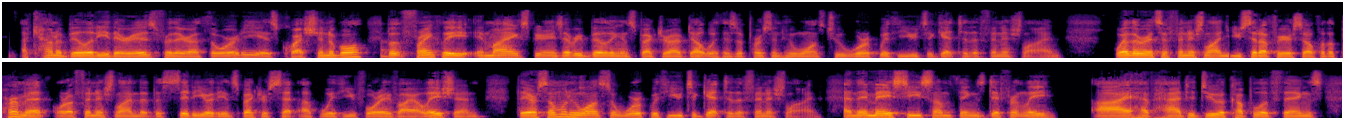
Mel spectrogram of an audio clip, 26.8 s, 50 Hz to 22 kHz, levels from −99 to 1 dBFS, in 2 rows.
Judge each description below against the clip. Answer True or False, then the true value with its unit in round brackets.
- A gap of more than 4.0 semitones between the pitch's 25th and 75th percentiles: False (3.2 semitones)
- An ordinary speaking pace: False (215 wpm)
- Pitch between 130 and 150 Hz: False (110 Hz)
